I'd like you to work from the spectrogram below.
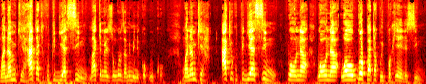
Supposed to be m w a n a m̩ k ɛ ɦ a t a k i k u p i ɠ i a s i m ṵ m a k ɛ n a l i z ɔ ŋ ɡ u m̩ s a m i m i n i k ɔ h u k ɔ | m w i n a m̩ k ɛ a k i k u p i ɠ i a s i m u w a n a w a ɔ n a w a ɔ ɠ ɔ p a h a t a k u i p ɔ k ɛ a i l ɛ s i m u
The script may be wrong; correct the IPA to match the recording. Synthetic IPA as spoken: m w a n a m̩ k ɛ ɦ a t a k i k u p i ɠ i a s i m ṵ m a k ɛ n a l i z u ŋ ɡ u m̩ z a m i m i n i k ɔ h u k ɔ | m w a n a m̩ k ɛ a k i k u p i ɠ i a s i m u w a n a w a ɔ n a w a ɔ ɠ ɔ p a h a t a k u i p ɔ k ɛ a i l ɛ s i m u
